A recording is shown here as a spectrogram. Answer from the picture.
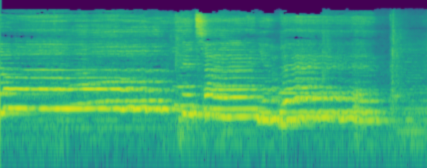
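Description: A folk band's female vocals singing long, held notes, with the instruments faint beneath them; the notes change twice and the phrase fades near the end.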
